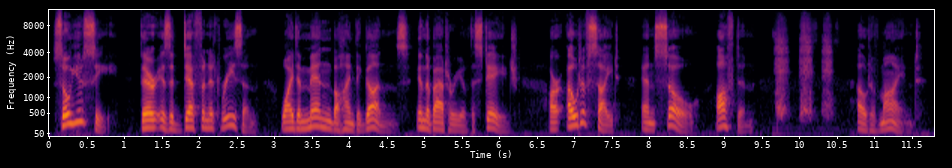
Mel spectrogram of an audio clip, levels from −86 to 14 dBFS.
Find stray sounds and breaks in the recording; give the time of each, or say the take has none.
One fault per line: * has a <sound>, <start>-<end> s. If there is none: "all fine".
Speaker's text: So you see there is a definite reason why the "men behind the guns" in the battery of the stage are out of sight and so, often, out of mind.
* has a sniff, 9.6-10.5 s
